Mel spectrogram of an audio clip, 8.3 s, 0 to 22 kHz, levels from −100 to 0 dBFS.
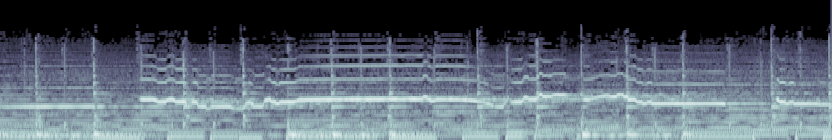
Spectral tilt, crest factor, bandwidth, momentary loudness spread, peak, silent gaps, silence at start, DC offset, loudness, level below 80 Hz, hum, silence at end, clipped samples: -6 dB/octave; 14 dB; 9.8 kHz; 6 LU; 0 dBFS; none; 0 s; under 0.1%; -15 LUFS; -28 dBFS; none; 0 s; under 0.1%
